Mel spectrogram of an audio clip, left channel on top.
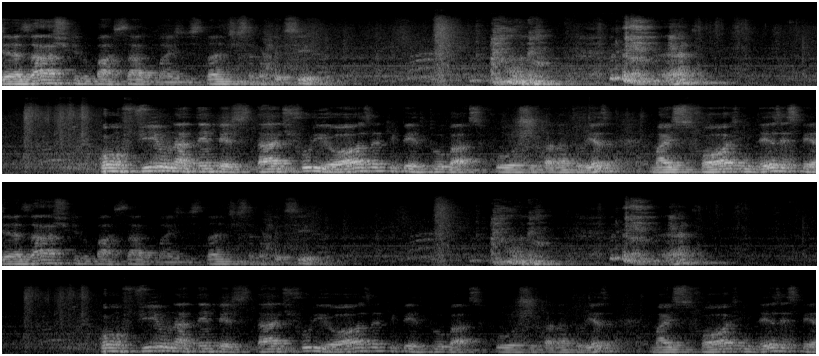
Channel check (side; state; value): right; quieter; 8.8 dB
